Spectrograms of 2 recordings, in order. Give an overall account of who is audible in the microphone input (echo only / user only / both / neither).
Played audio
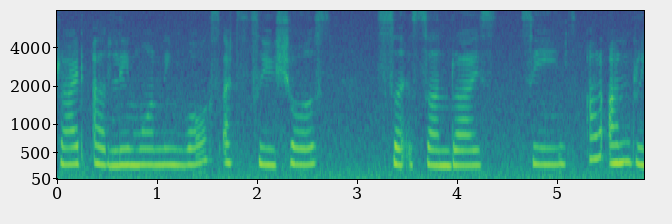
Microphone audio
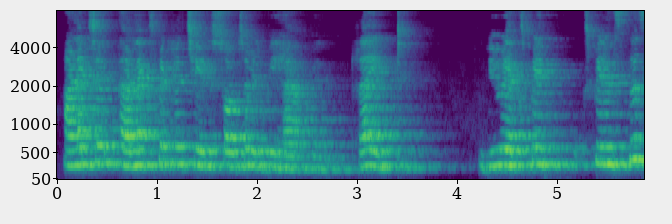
user only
